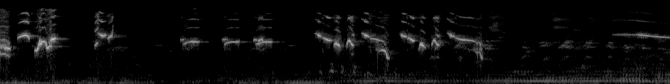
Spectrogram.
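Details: Oriental magpie-robin in ngipas style delivering quick bursts of sharp, twisting whistles and chips, pausing briefly between groups, then fading to a thin drawn-out whistle over a low steady hum.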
